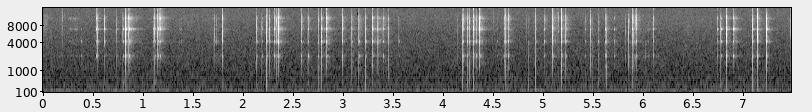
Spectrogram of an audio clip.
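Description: A clear glass jar candle with a paper label, full of wax, is tapped with long nails. Quick bursts of sharp, bright clicks come in uneven clusters, with pauses and a faint low hum underneath. Each tap dies almost instantly, with no ringing.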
